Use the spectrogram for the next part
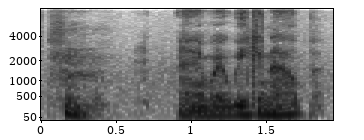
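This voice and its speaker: A man playing a gruff, stoic middle-aged monster hunter in a video game, gravelly and laconic, calm and caring. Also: low voice, normal speed. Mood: dry, calm. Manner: laconic, understated.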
